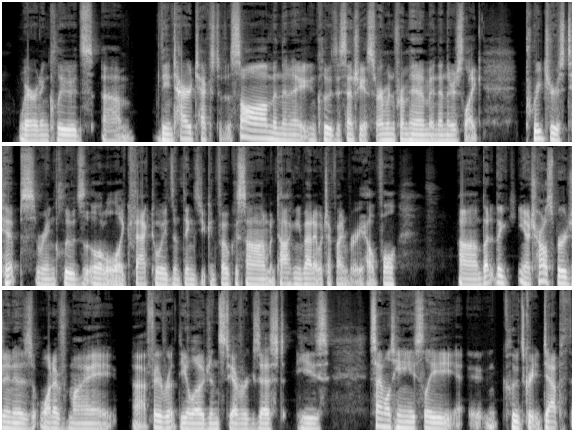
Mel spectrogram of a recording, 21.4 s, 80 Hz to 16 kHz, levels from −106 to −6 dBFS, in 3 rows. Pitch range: 110-135 Hz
